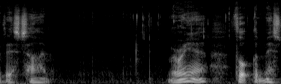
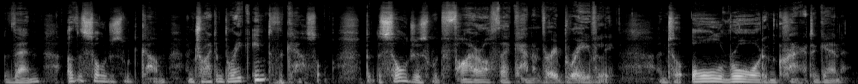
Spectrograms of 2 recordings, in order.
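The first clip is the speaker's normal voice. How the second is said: ordinary delivery, nothing marked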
